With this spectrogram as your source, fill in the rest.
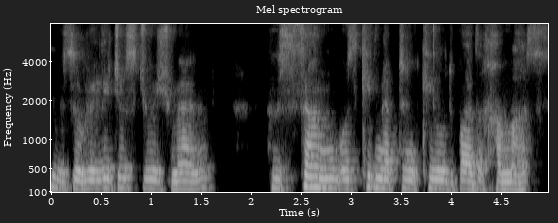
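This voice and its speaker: In a South African accent, a woman with a fairly low pitch and a dark, mellow tone speaks at a fairly slow pace. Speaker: bereaved parent activist. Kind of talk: testimony.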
